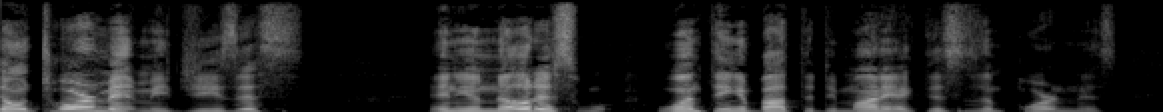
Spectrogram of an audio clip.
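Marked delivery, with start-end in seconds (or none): 0.0-1.4 mock begging voice, high-pitched and desperate. Retelling the demoniac pleading with Jesus: imitating someone pleading. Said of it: "he's begging, he's pleading".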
